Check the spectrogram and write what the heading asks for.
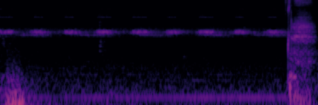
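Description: Crickets chirp steadily in a continuous high-pitched trill with regular pulsing bursts, fairly faint and alone, with a low hum underneath and a brief noisy thump near the end.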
